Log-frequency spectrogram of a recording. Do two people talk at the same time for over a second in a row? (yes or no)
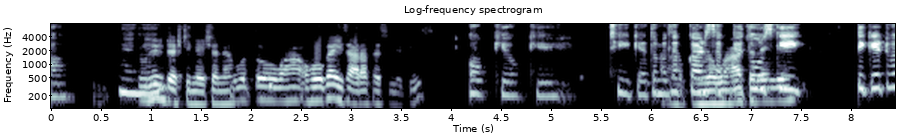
yes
